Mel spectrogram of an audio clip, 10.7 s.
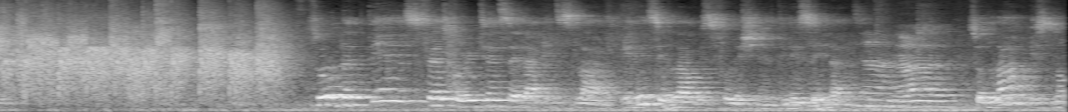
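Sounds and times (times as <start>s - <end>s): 
audience clapping: 0.0s - 3.0s
speech: 3.2s - 10.6s.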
